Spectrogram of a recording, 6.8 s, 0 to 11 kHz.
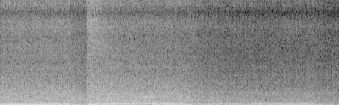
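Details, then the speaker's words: $50 barn find after fuel and cleaning work, previously sat unused: even low putter steady, easing and picking up with no misses or knocks; runs well, slight smoke possibly from sitting or brake cleaner residue. "But hey guys, it runs. Sounds like it's running good. It was a little smoky, but hell, that might just be from sitting."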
